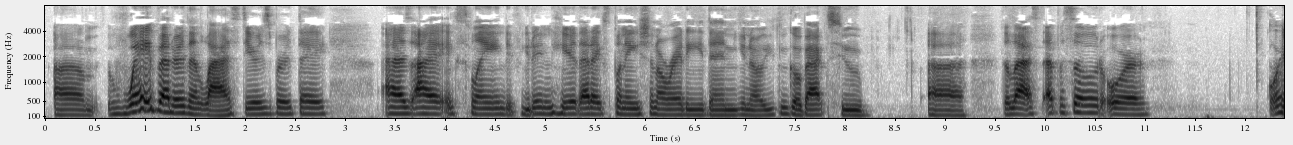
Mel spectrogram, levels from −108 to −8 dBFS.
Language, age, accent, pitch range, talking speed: English, 20-39, American, 150-200 Hz, 150 wpm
